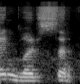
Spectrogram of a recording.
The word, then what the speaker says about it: inversion: This is known as इन्वर्जन, इन्वर्सन, pronunciation इसका इन्वर्सन, इन्वर्जन भी हम बोलते हैं बट इन्वर्सन सा प्रोनाउंस करिएगा।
